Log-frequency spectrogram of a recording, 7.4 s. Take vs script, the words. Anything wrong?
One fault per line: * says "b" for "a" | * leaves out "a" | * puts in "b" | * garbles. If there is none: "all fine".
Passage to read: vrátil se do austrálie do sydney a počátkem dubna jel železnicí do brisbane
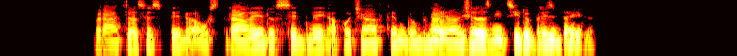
* puts in "zpět"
